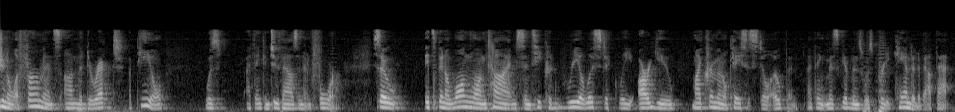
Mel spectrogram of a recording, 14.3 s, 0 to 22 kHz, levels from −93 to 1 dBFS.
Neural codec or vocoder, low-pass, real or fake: none; 7.2 kHz; real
